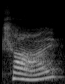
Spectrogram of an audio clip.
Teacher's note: we have just the CH sound, no R, and our same I blend.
